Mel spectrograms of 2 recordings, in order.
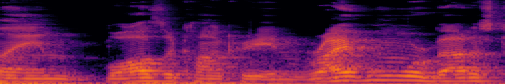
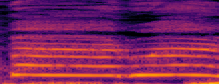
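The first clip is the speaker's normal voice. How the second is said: very high, loud panicked cry; reenacted shriek of alarm; mock panic; 6 dB louder than usual. Friends panicking as the tire goes, high mock-panicked shout.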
